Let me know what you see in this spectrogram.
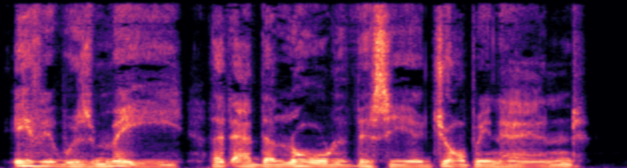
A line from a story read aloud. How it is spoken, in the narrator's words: growled Riderhood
